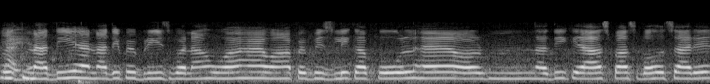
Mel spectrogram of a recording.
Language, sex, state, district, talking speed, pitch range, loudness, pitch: Hindi, female, Bihar, West Champaran, 185 wpm, 270-285 Hz, -14 LUFS, 275 Hz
